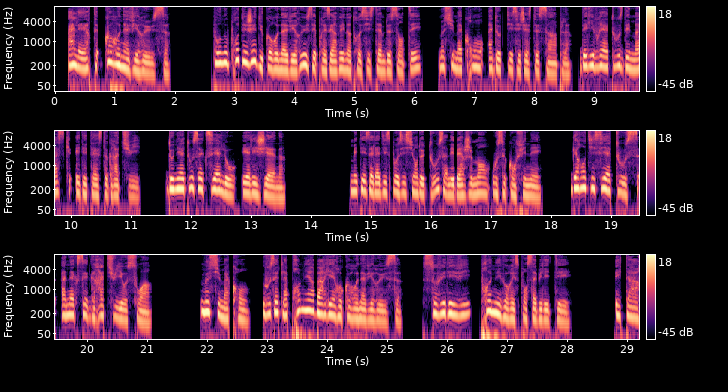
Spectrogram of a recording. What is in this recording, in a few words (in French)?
Spot Radio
